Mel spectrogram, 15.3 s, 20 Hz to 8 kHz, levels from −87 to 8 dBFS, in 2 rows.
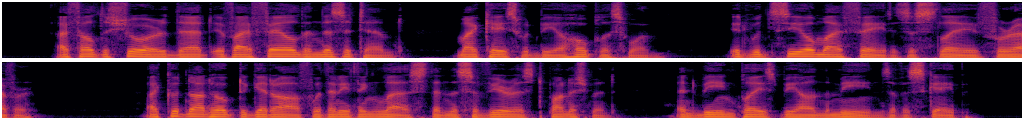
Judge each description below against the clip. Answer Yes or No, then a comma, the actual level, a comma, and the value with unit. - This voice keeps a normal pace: Yes, average, 190 wpm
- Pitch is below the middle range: Yes, very low, 95 Hz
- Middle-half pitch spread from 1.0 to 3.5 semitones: Yes, average, 3.1 semitones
